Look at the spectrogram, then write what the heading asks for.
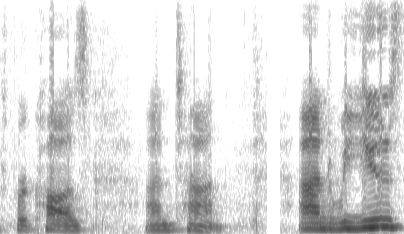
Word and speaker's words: cos: tan so the causes the cosine is pronounced as if it's a z for cos and tan and we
